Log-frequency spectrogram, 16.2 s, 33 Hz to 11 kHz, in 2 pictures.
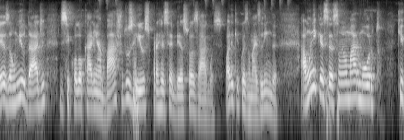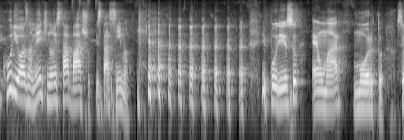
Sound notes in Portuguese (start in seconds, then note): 10.8 Risos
